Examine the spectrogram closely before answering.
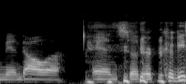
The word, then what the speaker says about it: mandala: just for for reference some people say Mandela I never knew it pronounced any other way than mandala and so there could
